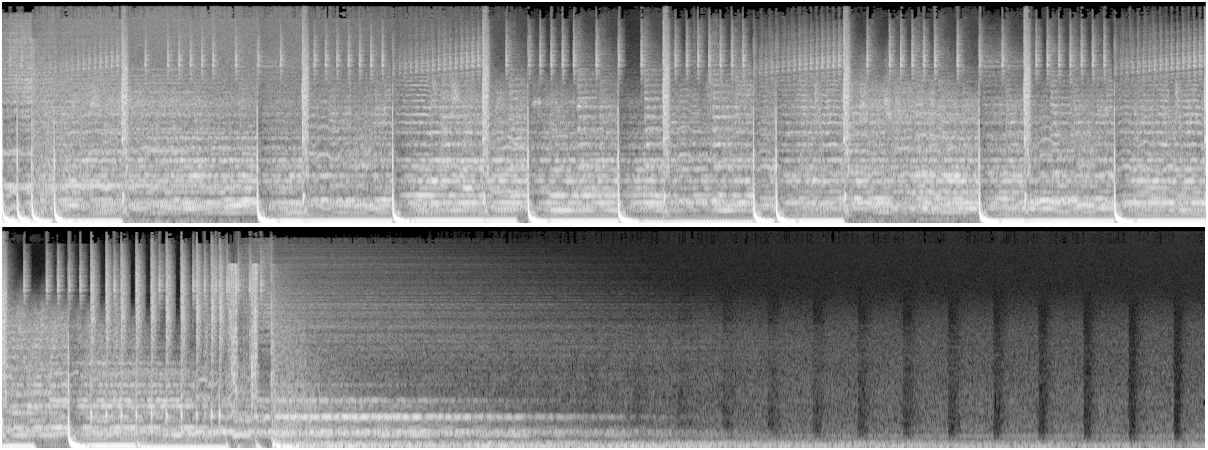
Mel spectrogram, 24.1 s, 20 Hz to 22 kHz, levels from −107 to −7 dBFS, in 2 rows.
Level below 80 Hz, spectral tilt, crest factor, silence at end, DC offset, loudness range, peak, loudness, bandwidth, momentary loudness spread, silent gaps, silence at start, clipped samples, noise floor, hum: -16 dBFS; -4 dB/octave; 14 dB; 1.2 s; under 0.1%; 14 LU; 0 dBFS; -14 LUFS; over 20 kHz; 16 LU; none; 0 s; under 0.1%; -44 dBFS; none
